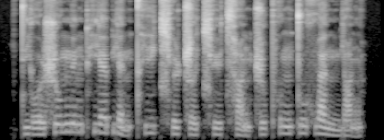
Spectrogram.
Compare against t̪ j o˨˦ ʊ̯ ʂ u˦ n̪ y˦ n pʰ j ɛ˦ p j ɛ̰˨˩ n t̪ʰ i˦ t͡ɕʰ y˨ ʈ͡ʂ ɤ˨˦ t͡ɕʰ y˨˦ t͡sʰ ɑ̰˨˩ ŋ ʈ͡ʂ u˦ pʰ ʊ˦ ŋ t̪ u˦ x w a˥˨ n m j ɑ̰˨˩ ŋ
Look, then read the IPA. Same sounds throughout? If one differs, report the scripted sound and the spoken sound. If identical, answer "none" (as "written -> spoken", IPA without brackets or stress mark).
none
